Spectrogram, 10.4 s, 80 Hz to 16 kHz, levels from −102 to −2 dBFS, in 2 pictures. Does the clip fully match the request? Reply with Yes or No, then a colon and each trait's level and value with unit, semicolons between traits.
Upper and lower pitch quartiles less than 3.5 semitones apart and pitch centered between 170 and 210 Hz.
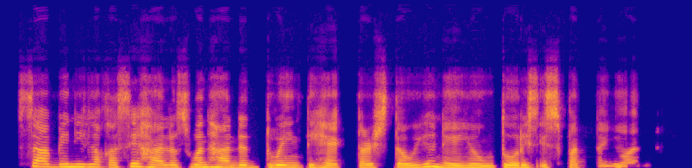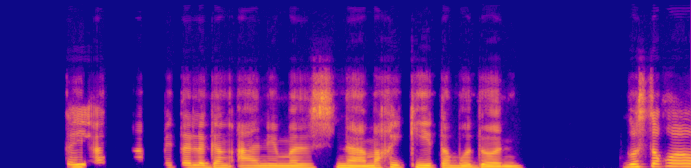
No: average, 4.0 semitones; high, 190 Hz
